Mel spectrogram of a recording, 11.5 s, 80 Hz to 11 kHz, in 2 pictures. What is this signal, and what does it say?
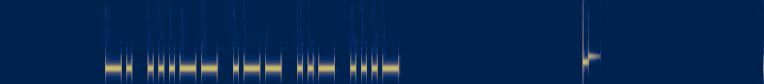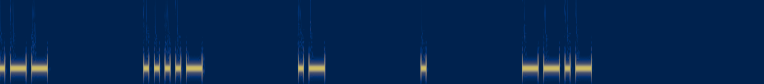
Morse code, heard as a keyed tone, about 30 wpm, spaced as for 15 wpm, 700 Hz. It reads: N3WUV W4AEQ
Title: USA Call Signs - 5 Characters - 6x Character Spacing - 30wpm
